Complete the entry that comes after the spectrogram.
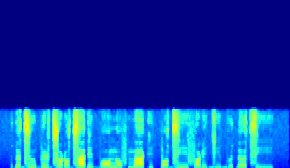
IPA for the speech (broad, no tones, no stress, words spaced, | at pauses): ɗəd͡zɯbɛɭ d͡zɔɽɔd͡zaɗi bɔnɔf maki k͡pɔd͡zifɔ ɽiɡibɯ ɗə t͡si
